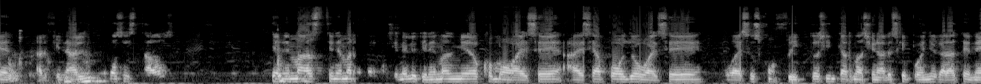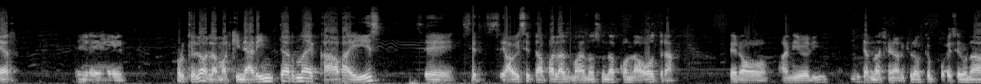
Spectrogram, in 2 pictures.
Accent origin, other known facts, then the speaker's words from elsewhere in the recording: Colombia; now in Argentina; nosotros como colombianos o acá en Argentina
